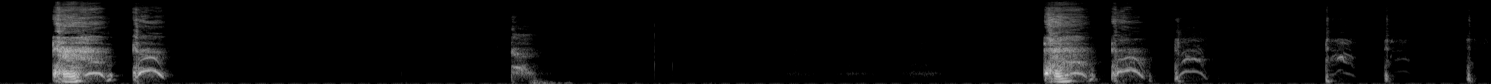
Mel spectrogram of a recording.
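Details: An adult male's harsh, dry, barking coughs come in short clusters of two or three, with no wet rattle, strong enough to shake his chest; dry barking cough.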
